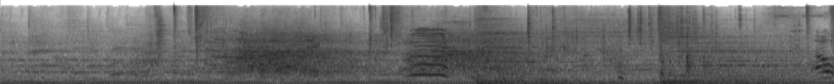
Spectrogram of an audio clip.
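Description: Water dumping from an overhead tank and splashing down onto a man and the clear plastic tube around him, under studio audience noise. A short cry comes about four seconds in.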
